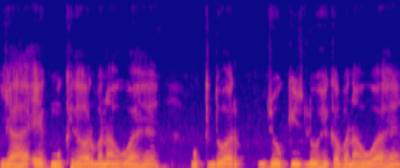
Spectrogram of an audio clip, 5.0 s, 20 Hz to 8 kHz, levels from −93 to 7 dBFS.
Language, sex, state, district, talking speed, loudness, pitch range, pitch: Hindi, male, Uttar Pradesh, Etah, 190 wpm, -23 LUFS, 125-135 Hz, 130 Hz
